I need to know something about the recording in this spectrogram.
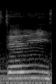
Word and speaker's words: Tely: My name is Tely. It's spelled T-E-L-Y.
